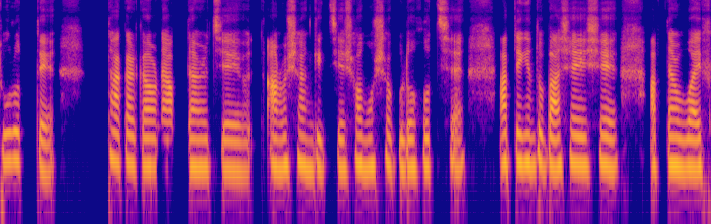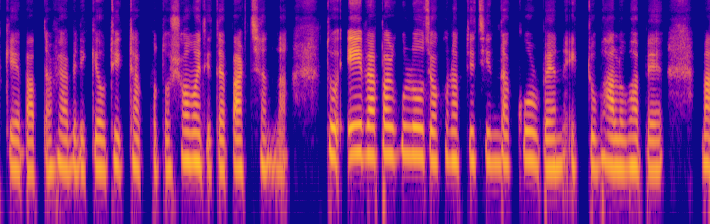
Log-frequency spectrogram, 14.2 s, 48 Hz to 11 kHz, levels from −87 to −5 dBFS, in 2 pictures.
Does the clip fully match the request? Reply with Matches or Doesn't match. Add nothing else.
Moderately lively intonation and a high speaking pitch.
Doesn't match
